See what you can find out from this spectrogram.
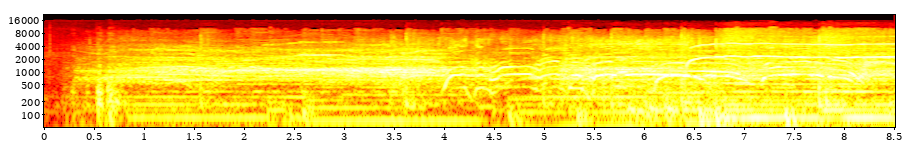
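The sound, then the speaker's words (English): A large crowd cheers, whoops and yells continuously for a family getting out of a limo, with many excited voices overlapping and rising in pitch, loud throughout, swelling stronger toward the end. “There's just so many people there cheering for us so that we could have a new life.”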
